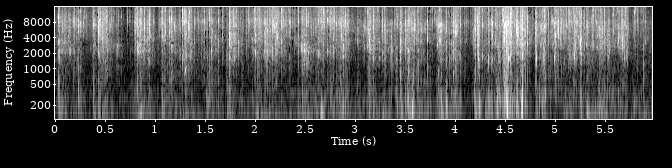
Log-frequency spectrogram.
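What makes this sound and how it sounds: A fist-sized, ball-shaped bundle of small dried pine cones with brittle woody scales is held in both hands and scratched and squeezed with long acrylic nails. Dense, dry crackling and crunching pops come in quick, uneven bursts, bright and crisp with very little low end.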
